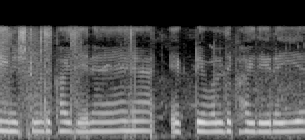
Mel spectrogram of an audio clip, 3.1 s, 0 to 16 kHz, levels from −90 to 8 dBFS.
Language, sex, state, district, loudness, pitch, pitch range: Hindi, female, Bihar, Darbhanga, -16 LUFS, 240 Hz, 230-245 Hz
